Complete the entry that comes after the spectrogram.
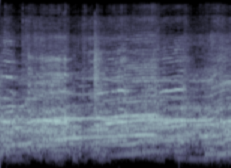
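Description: Laying hens cluck steadily in a coop, a dense overlapping chorus of close, mid-loud calls running continuously without pause.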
